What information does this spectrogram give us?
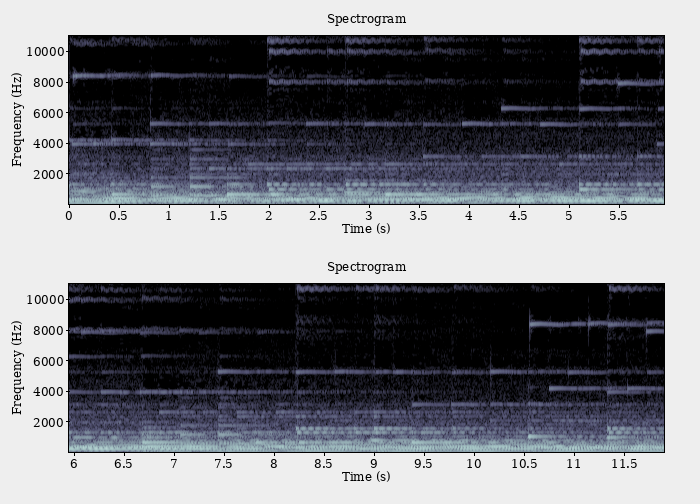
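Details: Soft, sustained new-age music with steady held chords and gentle melodic notes; no animal voices are heard.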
